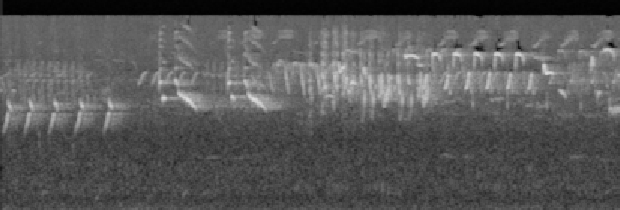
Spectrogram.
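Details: Farndale dawn chorus opening with a steady series of short high notes about twice a second, then slurred whistles and a swelling mix of overlapping trills and chirps from many birds over soft hiss.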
